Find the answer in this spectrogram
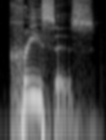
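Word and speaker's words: krisis: crisis it comes from the greek word creases with a k k r i s i s that's how we would spell it which means decision so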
